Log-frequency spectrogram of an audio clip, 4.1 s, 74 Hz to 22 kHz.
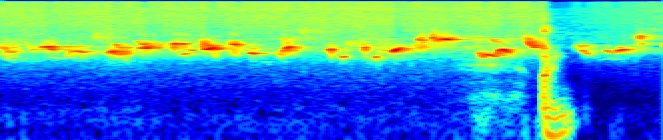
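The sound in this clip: Birdsong attributed to a blackbird about 100 metres off and a blackcap about 30 metres away: a continuous stream of high chirps, warbles and trills, with one brief low thump near the end.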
